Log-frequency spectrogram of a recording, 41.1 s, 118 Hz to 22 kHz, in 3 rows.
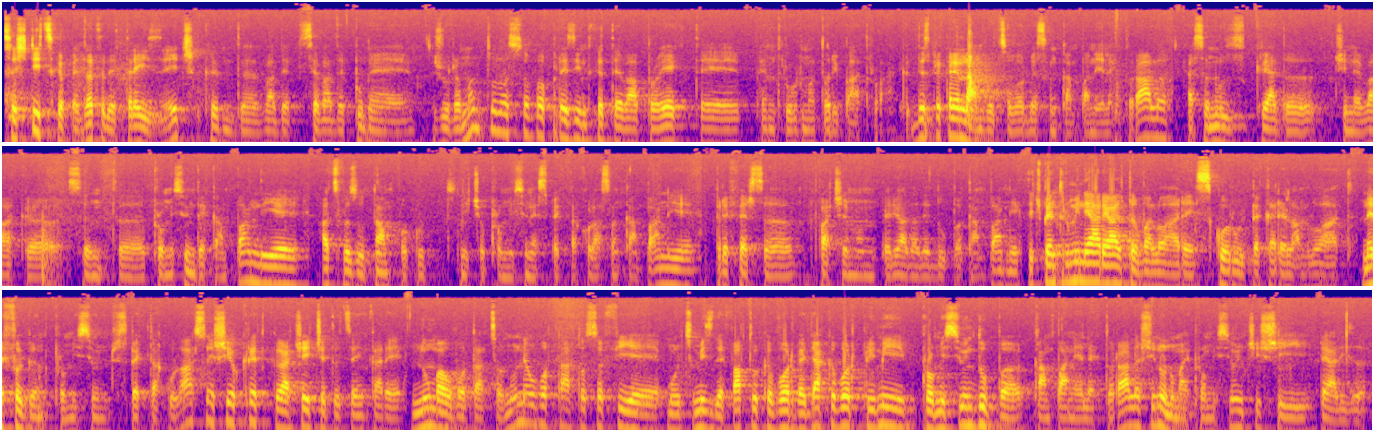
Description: Primarul municipiului Sfântu Gheorghe, Antal Arpad, reales în funcţie pentru a treia oară pe lista UDMR, a anunţat joi că îşi va prezenta proiectele pentru următorii patru ani în cadrul şedinţei de constituire a viitorului Consiliu local, ce va avea loc pe data de 30 iunie:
